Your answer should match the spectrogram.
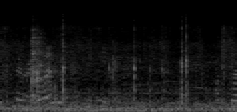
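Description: A brief indistinct voice over a steady store background hum, with a few sharp light clicks and taps as a small cardboard cosmetics box is handled at a display shelf.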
